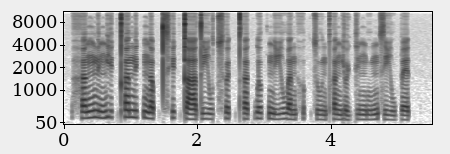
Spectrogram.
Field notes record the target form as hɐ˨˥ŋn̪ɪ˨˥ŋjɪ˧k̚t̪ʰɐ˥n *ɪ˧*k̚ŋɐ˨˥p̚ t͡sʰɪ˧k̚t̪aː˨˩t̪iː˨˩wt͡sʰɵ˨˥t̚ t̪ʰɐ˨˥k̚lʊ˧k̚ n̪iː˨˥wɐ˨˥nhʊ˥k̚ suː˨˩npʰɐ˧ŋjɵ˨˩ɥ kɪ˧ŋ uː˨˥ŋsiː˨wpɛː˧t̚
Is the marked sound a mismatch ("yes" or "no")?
yes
